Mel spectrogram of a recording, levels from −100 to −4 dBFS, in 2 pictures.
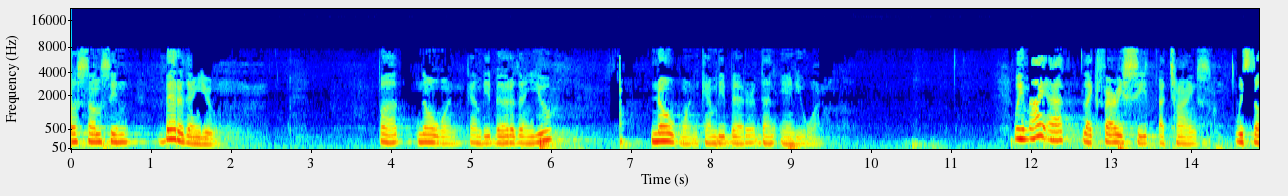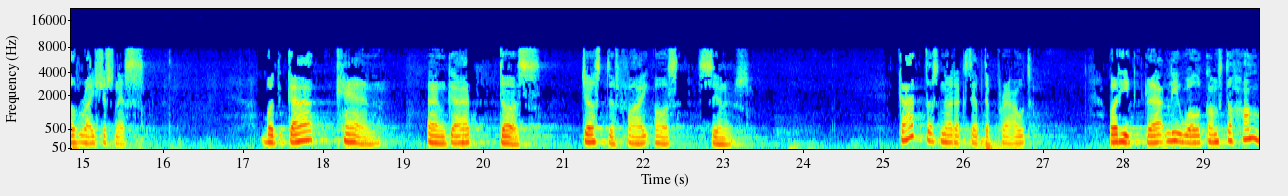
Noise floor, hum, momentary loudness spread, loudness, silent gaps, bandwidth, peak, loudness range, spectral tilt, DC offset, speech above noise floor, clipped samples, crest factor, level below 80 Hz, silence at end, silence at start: -64 dBFS; none; 16 LU; -29 LUFS; none; 8 kHz; -10 dBFS; 6 LU; -7 dB/octave; under 0.1%; 36 dB; under 0.1%; 20 dB; -50 dBFS; 0 s; 0 s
